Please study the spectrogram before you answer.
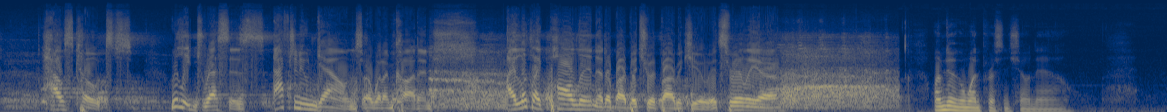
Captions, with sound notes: House coats. Really dresses, afternoon gowns are what I'm caught in. I look like Paul Lynde at a barbiturate barbecue. It's really ah, [Laughter] I'm doing a one person show now.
